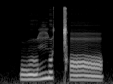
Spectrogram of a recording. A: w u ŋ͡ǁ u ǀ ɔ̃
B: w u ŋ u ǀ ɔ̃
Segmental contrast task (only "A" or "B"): B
